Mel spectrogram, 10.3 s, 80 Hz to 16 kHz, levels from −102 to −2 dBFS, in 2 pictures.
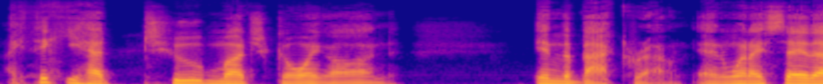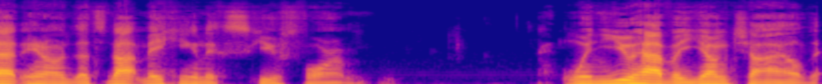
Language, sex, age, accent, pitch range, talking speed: English, male, 40-59, American, 95-120 Hz, 180 wpm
